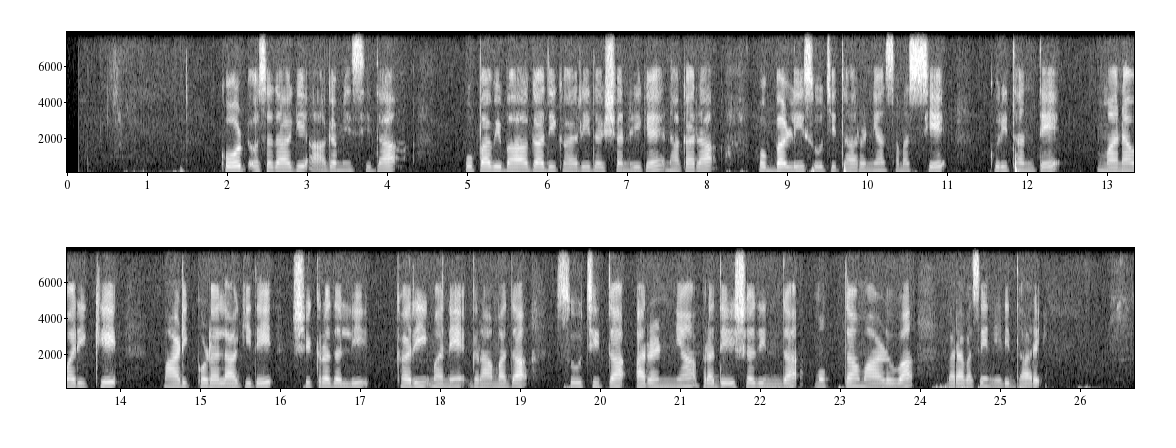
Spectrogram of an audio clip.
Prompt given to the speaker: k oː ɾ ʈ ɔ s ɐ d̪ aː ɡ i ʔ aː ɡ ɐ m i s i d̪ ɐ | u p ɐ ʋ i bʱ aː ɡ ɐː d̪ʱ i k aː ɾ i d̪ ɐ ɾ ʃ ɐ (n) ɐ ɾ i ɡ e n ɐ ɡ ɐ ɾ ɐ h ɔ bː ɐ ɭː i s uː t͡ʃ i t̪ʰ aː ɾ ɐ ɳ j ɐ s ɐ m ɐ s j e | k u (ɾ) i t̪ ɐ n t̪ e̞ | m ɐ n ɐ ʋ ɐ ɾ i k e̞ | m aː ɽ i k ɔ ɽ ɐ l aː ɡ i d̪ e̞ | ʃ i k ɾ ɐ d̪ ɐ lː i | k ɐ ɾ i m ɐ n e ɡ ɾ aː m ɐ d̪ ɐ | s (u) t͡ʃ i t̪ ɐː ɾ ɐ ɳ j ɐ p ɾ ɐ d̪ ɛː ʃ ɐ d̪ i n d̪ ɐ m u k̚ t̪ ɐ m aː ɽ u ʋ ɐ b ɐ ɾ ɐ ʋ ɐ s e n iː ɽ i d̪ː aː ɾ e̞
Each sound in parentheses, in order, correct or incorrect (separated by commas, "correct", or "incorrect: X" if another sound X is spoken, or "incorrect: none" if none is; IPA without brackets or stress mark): correct, correct, incorrect: uː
